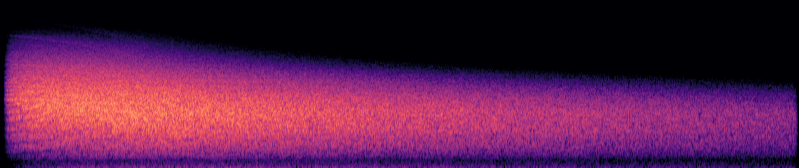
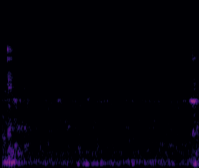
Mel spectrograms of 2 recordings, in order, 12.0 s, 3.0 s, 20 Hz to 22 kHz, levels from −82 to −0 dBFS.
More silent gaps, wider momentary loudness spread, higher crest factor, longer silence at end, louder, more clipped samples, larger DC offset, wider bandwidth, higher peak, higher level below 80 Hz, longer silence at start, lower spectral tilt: neither; first, 23 LU vs 13 LU; second, 16 dB vs 22 dB; about the same, 0.1 s vs 0 s; first, -16 LUFS vs -62 LUFS; neither; neither; first, 11 kHz vs 8.8 kHz; first, -4 dBFS vs -40 dBFS; first, -58 dBFS vs under -90 dBFS; about the same, 0.05 s vs 0 s; second, 1 dB/octave vs -3.5 dB/octave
